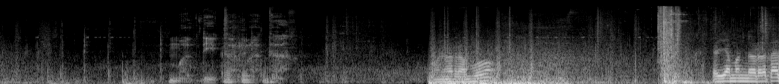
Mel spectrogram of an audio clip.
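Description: A crossbow twangs as it fires.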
